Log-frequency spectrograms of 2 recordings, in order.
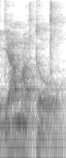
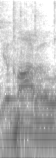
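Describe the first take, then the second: First: The stress falls on a less expected syllable. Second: The stress falls where English speakers would expect. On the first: This is likely the correct Japanese placement. The speaker calls it right. "it's probably Yamato, ... it's counterintuitive" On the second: This is how an English speaker would naturally say it. The speaker calls it wrong. "So I'd call it Yamato"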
